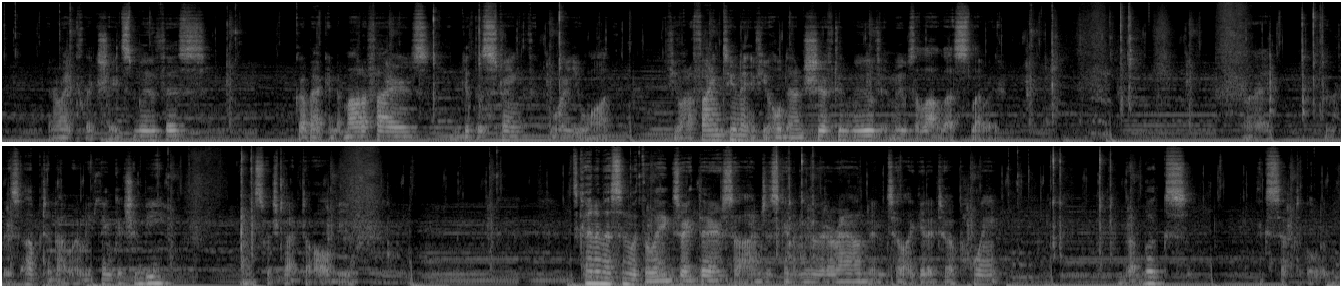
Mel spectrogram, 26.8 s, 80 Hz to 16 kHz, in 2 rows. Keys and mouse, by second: 0.1 right click, 2.3 click, 3.8-10.3 drag, 11.2 KP_0, 13.0 g, 13.1 z, 14.9 click, 15.8 KP_Divide, 18.2 click, 19.6 click, 21.1 g, 21.4 y, 23.5 click, 23.9 r, 24.4 z.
